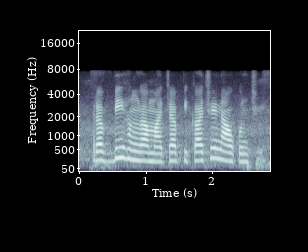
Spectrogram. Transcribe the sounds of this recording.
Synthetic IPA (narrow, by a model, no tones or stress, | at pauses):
ɾəbːiɦəŋɡaːmat͡ʃapikat͡ʃʰenaːʋkʊnt͡ʃḛ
